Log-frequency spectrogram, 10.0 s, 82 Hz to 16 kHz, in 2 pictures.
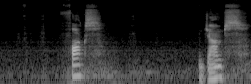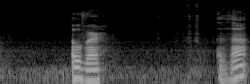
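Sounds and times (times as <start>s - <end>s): fountain pen scratching on paper: 0.3s - 1.0s, 8.2s - 9.2s.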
